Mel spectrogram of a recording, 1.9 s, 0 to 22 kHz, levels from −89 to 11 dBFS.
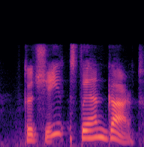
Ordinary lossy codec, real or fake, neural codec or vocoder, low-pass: AAC, 48 kbps; fake; codec, 16 kHz, 1 kbps, FunCodec, trained on LibriTTS, 50 frames a second; 7.2 kHz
